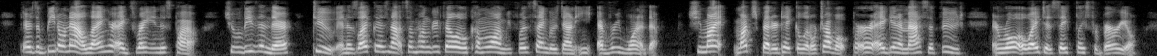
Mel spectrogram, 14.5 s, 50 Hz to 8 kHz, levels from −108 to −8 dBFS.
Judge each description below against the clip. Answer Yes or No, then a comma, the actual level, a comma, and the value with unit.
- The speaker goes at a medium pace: No, fast, 275 wpm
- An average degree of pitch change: Yes, average, 3.3 semitones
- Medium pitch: No, high, 245 Hz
